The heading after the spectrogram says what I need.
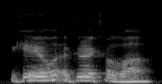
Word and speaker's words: Mikael Agricola: Mikael Agricola, accent on the first syllable, is written right here in the history, as in most Finnish words, not compounds.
